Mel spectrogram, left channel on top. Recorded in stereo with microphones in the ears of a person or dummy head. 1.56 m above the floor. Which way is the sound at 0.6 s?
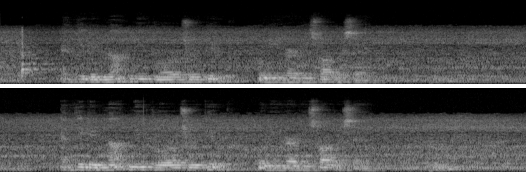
85° right.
